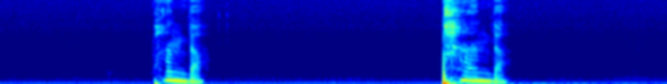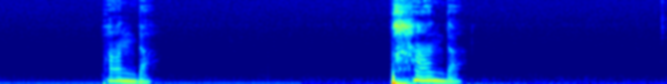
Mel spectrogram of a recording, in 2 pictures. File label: panda japanese, english pronunciation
